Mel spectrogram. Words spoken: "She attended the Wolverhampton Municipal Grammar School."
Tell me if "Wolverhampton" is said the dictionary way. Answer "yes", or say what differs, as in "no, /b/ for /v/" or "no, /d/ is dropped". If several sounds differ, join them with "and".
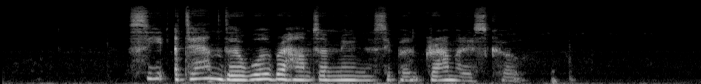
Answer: no, /b/ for /v/ and /p/ is dropped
